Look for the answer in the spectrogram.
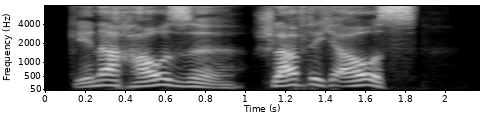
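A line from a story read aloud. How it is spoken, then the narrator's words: Calling out. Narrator (German): rief Till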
